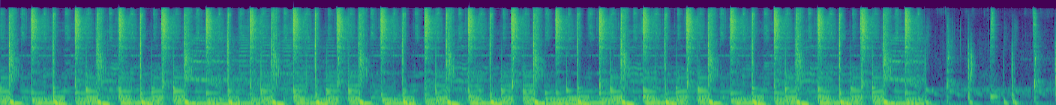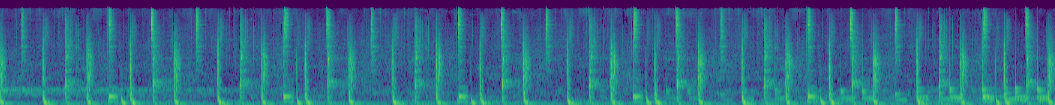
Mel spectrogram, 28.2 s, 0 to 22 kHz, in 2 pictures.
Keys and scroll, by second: 0.1 super++, 0.3 super++, 5.7 super+-, 5.9 super+-, 6.0 super+-, 6.4 super++, 8.8 alt+z, 16.0 alt+z, 27.9 super++, 28.0 super++.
